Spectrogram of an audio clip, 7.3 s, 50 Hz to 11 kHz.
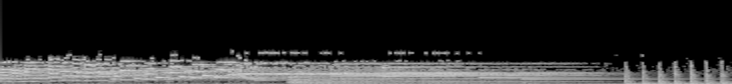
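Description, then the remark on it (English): After a stretch of music and a lingering chime-like tone, a rapid series of about seven loud, evenly spaced knocks on a door rings out at 6 o'clock in the morning, with no voices. “I woke up, heard this knocking, and the doorbell.”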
